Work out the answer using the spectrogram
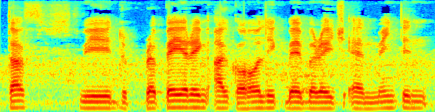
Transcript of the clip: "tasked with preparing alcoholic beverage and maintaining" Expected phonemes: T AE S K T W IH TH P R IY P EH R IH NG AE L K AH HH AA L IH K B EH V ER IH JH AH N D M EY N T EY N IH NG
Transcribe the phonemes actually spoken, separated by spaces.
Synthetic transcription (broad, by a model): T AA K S W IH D P R IY P EH R IH NG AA L K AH HH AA L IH K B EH B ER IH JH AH N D M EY N T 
